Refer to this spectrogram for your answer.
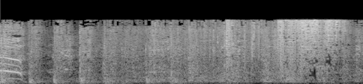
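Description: A loud, drawn-out crash as a man is thrown down the stairs: a tumbling run of heavy thuds, splintering wood and rattling clatter, with a brief voice cry at the start.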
